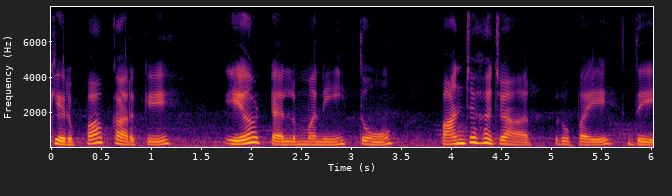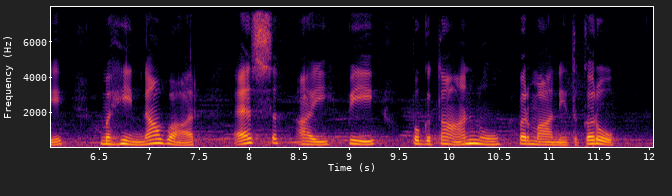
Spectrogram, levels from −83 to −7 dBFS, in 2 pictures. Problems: constant background noise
